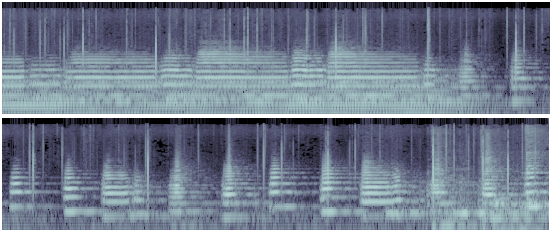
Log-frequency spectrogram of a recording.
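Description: Solo trombone playing a melody over a sustained concert-band chord. About halfway through, the band's low chord drops away and the trombone carries on in short, separated notes. Light pops and clicks from a vinyl record's surface run through it.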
